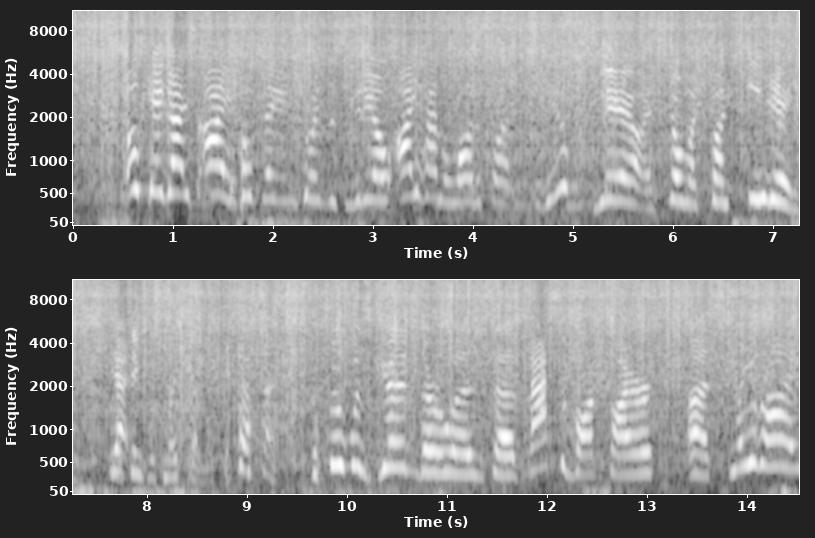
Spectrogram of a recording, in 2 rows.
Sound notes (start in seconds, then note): 0.1 bonfire crackling; 8.8 laughing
